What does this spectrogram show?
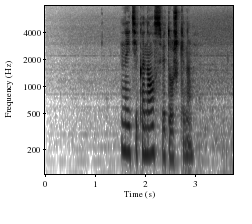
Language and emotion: Russian, neutral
